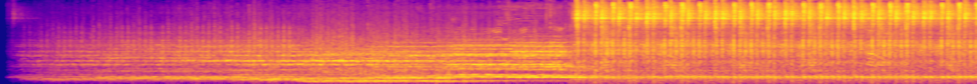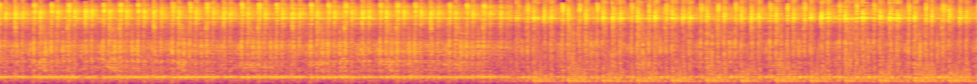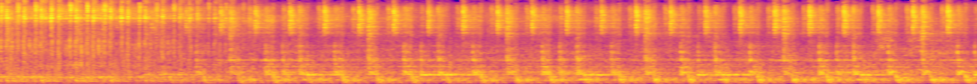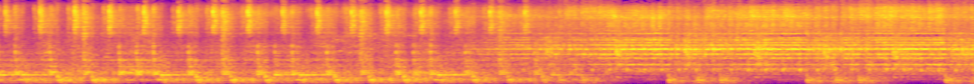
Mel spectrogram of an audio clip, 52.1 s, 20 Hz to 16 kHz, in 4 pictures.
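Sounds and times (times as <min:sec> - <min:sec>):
sustained synth chords: 0:00.2 - 0:34.6, 0:42.6 - 0:52.0
pulsing low synth part: 0:02.4 - 0:31.4, 0:44.0 - 0:52.0
fast hissing percussion: 0:07.7 - 0:31.4.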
